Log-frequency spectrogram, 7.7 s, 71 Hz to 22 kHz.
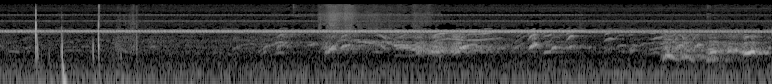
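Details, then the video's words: Coyotes calling late at night over Lake Mendocino in October 2022, heard from a lakeside porch. A few sharp clicks come first, then a distant tangle of quavering yips and sliding howls, with a constant thin whine behind them. "Coyotes (Canis latrans) at Lake Mendocino Like I’ve Never Heard"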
